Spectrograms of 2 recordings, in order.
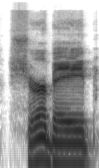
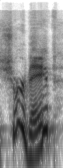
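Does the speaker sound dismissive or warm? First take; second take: dismissive; warm. First: It sounds flat and dismissive. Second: It sounds warm and sincere. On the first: The speaker is brushing the partner off. The speaker calls it wrong. "sometimes it's like" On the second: The speaker is genuinely supporting the partner. The speaker calls it right. "but then it actually needs to be"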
